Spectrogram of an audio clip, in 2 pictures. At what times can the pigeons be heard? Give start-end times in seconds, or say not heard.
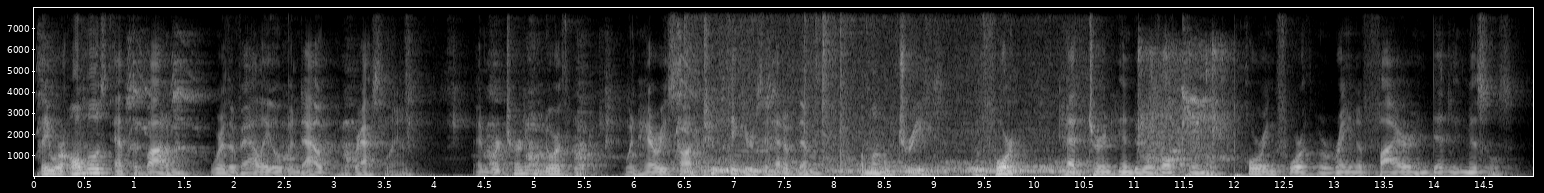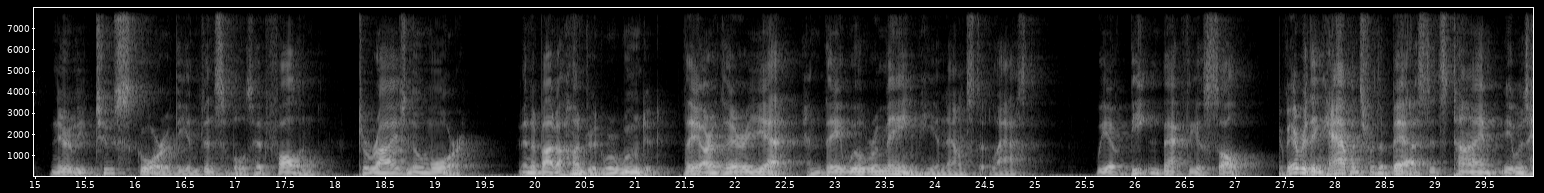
6.3-12.1.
